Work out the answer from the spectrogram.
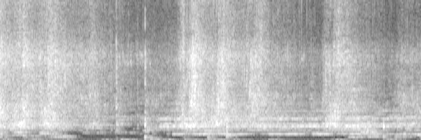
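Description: Thick onion-tomato gravy sizzling and bubbling in an iron kadai while a spatula stirs the paneer through it, with a few short scrapes and knocks of the spatula against the pan.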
